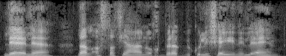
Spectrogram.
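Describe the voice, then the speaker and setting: A man's voice: on the high side, fairly bright tone, no room sound, natural voice. A man reading a frightened, stammering thief. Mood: fearful. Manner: stammering, rushed.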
